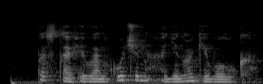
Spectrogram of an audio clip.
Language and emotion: Russian, neutral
